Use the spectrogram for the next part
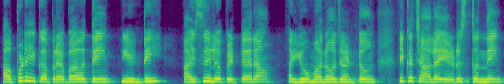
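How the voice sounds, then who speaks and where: Her voice high and smooth with a darkish tone, a woman recounts a TV serial episode at a moderate pace in a flat delivery. She narrates the story and quotes every character's lines, frequently adding "ani antu untundi."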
